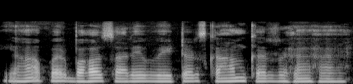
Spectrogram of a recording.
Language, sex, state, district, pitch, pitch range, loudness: Hindi, male, Jharkhand, Palamu, 140 Hz, 135-145 Hz, -19 LUFS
